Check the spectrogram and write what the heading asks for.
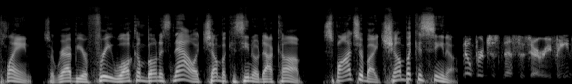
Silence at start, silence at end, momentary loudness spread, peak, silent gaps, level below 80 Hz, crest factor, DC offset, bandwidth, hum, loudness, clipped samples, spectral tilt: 0 s; 0 s; 7 LU; -10 dBFS; 0.33-0.42 s, 3.08-3.23 s; -52 dBFS; 16 dB; under 0.1%; 15.5 kHz; none; -25 LUFS; under 0.1%; -4 dB/octave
